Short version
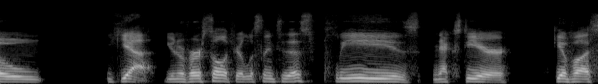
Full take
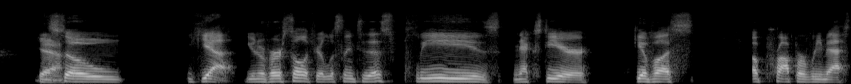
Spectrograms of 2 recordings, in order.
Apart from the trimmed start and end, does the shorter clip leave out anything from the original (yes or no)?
no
